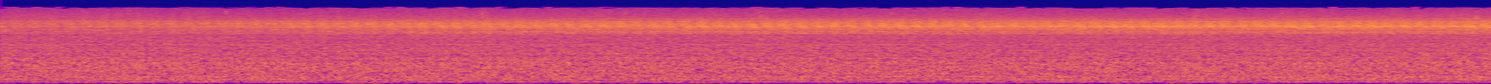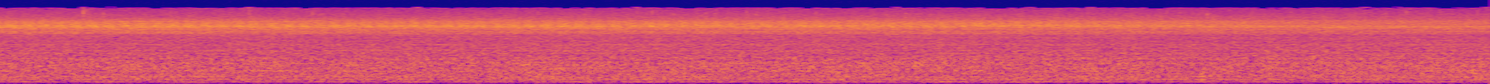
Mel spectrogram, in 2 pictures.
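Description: Steady outdoor background noise: an even hiss with a faint low hum under it, unchanging throughout.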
